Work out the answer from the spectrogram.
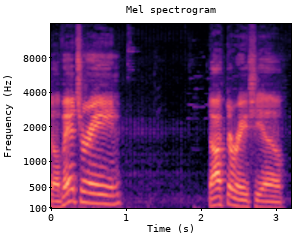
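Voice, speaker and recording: A man's voice: on the high side, very animated, a little slow, bright, forceful tone, smooth. A man giving casual game commentary as a streamer, slangy, sweary and repeating himself as he reacts.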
